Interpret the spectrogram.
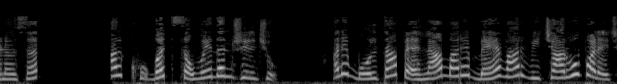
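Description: A speech recording, likely passed through low-bitrate MP3 and then AAC-LC encoding; this transcoding between lossy codecs leaves stacked smearing artefacts and nothing above 9.8 kHz, consistent with about 32 kbit/s. Between 0.37 and 1.11 s the input was likely lost while recording continued, producing an audio dropout to silence: about 0.74 s of dead silence without room tone.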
